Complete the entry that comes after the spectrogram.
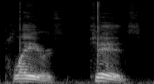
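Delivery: ordinary talk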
